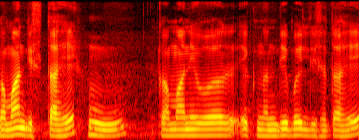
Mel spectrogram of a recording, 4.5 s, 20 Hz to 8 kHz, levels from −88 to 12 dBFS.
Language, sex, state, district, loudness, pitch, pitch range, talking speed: Marathi, male, Maharashtra, Washim, -20 LUFS, 130 Hz, 120-135 Hz, 120 wpm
